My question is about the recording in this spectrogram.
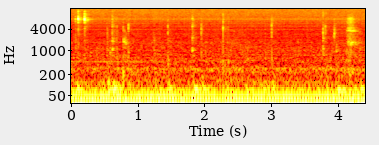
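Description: Faint, scattered clicks of a computer mouse and keyboard, a few at irregular intervals, over a low steady hum.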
